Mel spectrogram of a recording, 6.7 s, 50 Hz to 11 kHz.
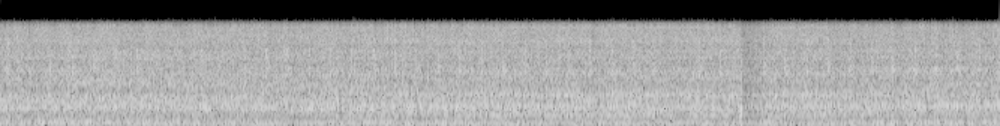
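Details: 1999 Ford F150 5.4 2V V8 (no cam phasers): steady rapid knock over a rough idle from the passenger-side exhaust manifold area, possibly cylinder two, heard with a wooden stethoscope from underneath; owner suspects rod knock, unconfirmed.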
